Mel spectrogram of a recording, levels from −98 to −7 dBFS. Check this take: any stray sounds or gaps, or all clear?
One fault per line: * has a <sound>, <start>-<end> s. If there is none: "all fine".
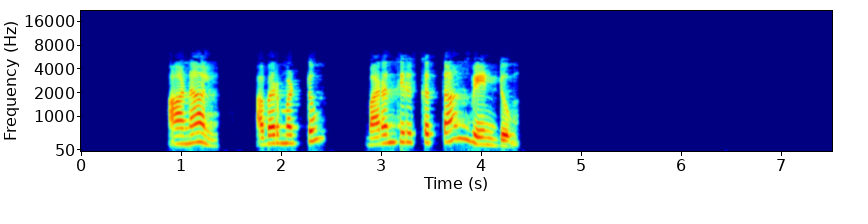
all fine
